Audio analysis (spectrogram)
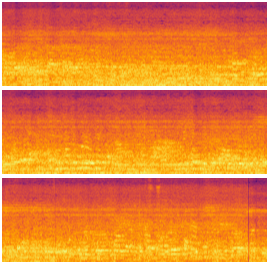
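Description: A metro train pulls into an elevated station with a loud, continuous rumble and rail roar throughout, while people talk nearby.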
